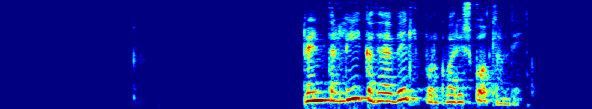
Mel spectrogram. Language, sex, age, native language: Icelandic, female, 50-59, Icelandic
